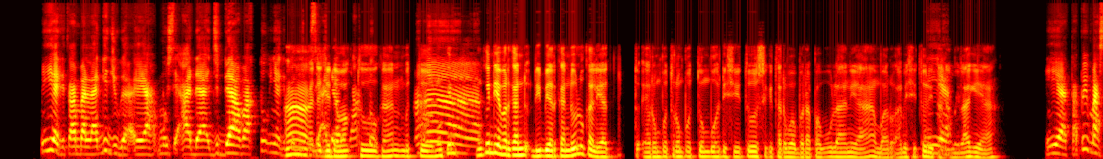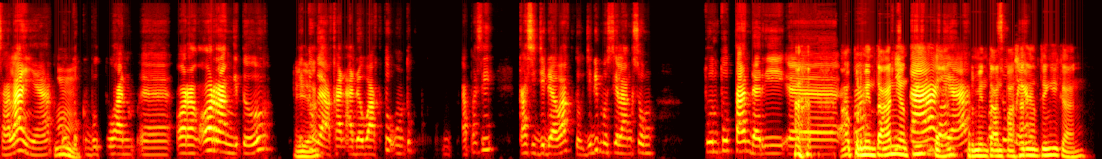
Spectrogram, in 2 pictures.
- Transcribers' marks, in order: chuckle
- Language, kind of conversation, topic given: Indonesian, unstructured, Apa yang membuatmu takut akan masa depan jika kita tidak menjaga alam?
